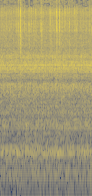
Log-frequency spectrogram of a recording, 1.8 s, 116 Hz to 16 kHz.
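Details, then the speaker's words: Monroe LA-5 motorized mechanical calculator, first power-up in decades after oiling: steady high buzzing whir with fine crackling as the motor spins up to speed; sparking probably from the governor, considered typical. "I hear the sparking of probably the governor, which is kind of typical. Seems like it's speeding up a bit there."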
